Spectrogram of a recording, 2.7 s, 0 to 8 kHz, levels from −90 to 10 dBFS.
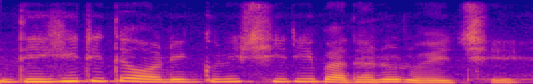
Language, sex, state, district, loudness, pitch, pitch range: Bengali, female, West Bengal, Cooch Behar, -13 LUFS, 245 Hz, 220-260 Hz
